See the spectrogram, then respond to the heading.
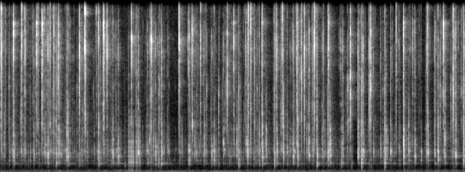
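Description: Keys on a pink plastic mechanical keyboard are tapped with fingertips in steady, rapid typing. Each keystroke is a short, crisp click with bright highs, a midrange body and almost no low end. The clicks die away almost instantly, leaving only a faint quiet background between them.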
